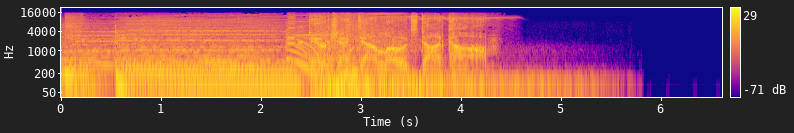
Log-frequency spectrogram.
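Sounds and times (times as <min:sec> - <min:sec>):
jingle montage: 0:00.1 - 0:04.4.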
